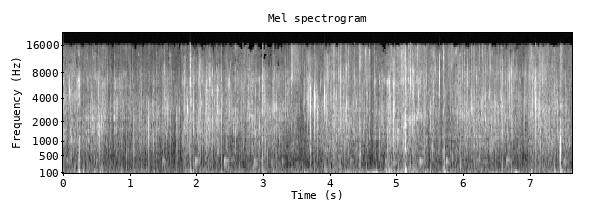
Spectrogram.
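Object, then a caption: Glitter-filled rubber stress ball. Long nails tap and scratch a soft, filled purple glitter rubber squishy stress ball held close to the mic. A dense, crackly texture of quick clicks and scratchy rustling, like rain on a surface, runs steadily over a low rumble, with a few sharper taps standing out.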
